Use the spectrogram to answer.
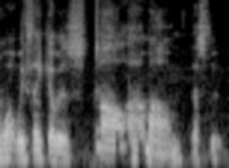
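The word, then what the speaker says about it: Tall el-Hammam: the area around what we think of as Tal Hammam, that's the pronunciation, they discovered not that it had meteorites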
